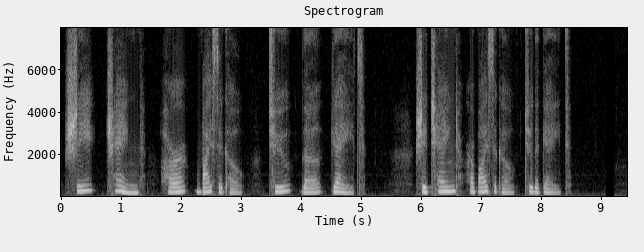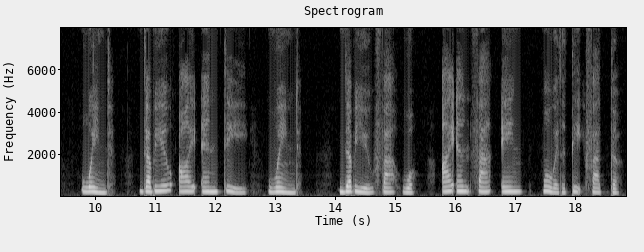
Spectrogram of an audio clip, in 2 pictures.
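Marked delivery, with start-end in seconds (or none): 0.0-5.0 slow, careful classroom read-aloud; teacher modelling the sentence slowly. Shown as a demonstration. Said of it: "好，我们慢读一遍。". 9.8-14.7 very slow, letter by letter; teacher spelling a word for students. Shown as a demonstration. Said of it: "spelling the word out".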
